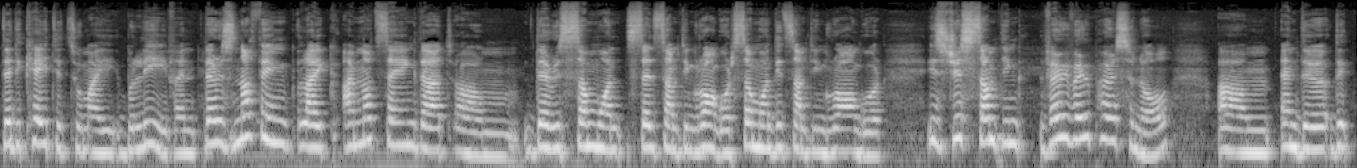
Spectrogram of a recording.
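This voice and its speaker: A woman's voice: fairly high pitch, measured pace. A young woman with a Romanian accent, a native Romanian speaker telling her own story in a casual chat, hesitant and full of ums and restarts.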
